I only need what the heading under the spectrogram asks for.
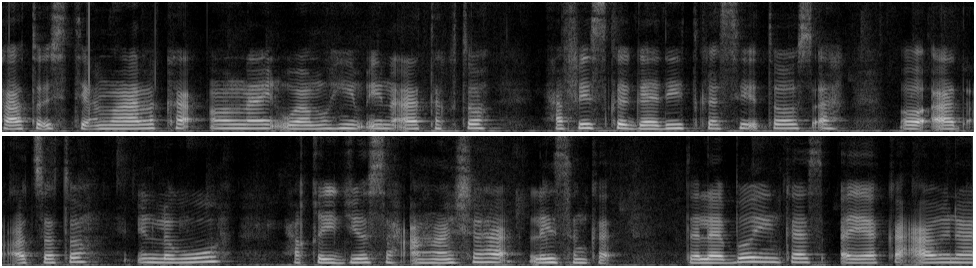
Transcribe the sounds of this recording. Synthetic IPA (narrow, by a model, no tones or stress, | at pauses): kʰaːt̪ʰɔɪst̪ʰɪʕmaːlkʰɐʔɔnlajnwɑːmʊɦiːmʔɪ̰na̰ːd̪̚t̪ʰːɐɡt̪ʰɔ | ħɑfiːskʰɐɡaːðiːd̪kʰɐsɪt̪ʰɔːsɐhʔɔːʔaːd̪ʕɔ̰d̪sɐt̪ʰɔɪnlɐɣʊ | ħɑqiːt͡ʃɪjɔsɑħɐ̰ɦaːnʃɐɦɐlɛːsɐŋkʰɐ | d̪̥ʰɐlɛːbɔːjɪŋkʰaːsʔɐjaːkʰɐ̰ʕɑ̰ːwɪna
